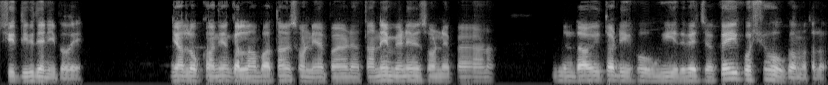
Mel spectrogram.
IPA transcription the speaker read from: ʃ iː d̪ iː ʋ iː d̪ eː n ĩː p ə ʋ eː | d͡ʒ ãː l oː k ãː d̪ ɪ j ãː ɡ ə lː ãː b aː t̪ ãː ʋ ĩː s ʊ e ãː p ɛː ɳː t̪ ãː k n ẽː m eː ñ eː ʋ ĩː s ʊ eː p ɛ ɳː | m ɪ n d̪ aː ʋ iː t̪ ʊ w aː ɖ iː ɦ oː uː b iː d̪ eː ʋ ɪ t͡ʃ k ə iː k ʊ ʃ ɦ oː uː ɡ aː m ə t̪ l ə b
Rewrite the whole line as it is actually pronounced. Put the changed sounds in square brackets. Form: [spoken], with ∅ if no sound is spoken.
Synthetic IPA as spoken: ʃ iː d̪ iː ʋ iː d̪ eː n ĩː p ə ʋ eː | d͡ʒ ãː l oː k ãː d̪ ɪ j ãː ɡ ə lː ãː b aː t̪ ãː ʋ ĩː s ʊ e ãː p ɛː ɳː t̪ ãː [∅] n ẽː m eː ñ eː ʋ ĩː s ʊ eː p ɛ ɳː | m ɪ n d̪ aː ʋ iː t̪ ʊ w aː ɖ iː ɦ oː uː [ɡ] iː d̪ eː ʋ ɪ t͡ʃ k ə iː k ʊ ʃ ɦ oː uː ɡ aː m ə t̪ l ə b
